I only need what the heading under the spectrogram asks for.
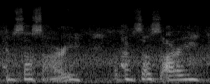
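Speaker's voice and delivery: soft, meek voice, apologetic tone. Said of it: "she kept going like this".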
